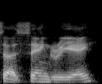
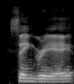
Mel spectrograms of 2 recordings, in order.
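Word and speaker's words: Sangerye: How do you pronounce it? It's Sangria. Sangria.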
